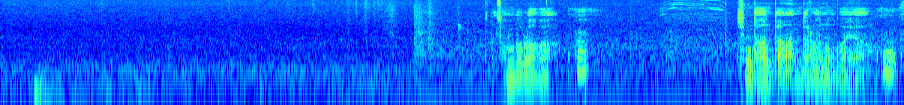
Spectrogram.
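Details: Adult husband asleep at night, passing gas without context: after a quiet stretch, several buzzing, rasping bursts of flatulence.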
